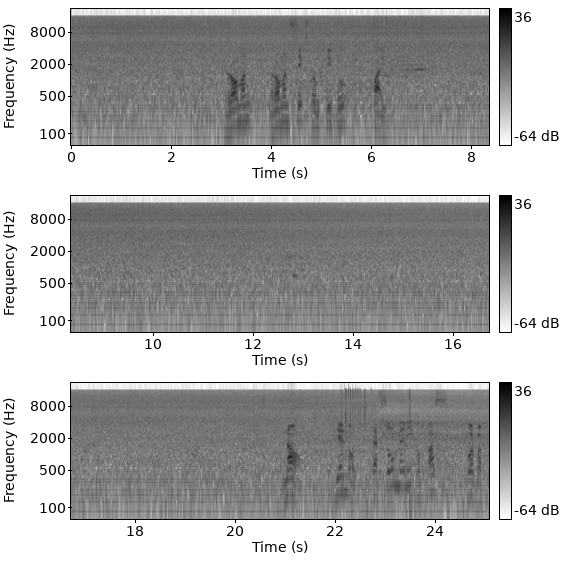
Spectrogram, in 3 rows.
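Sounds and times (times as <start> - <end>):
steady rushing noise: 0.0 - 8.5.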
